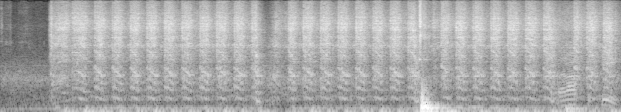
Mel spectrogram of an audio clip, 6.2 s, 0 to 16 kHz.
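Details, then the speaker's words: Freshly installed EJ20G engine in a Subaru wagon with a Robtune ECU, 4-to-2 ignition converter and MSD coil pack cranks steadily with a brief catch but never starts; a map sensor code shows the ungrounded MAP sensor was missed during wiring. "so what we need to do is we need to ground the map sensor that's why I'm getting a map sensor code"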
